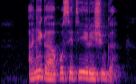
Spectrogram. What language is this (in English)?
Igbo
